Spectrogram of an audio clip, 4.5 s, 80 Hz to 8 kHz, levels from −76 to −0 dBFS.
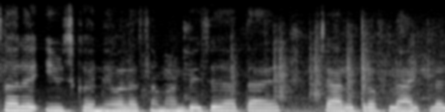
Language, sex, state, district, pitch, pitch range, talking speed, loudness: Hindi, female, Bihar, Kaimur, 225 Hz, 220-230 Hz, 175 wpm, -15 LUFS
